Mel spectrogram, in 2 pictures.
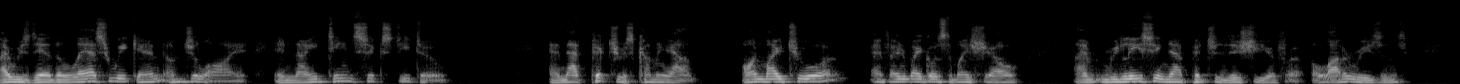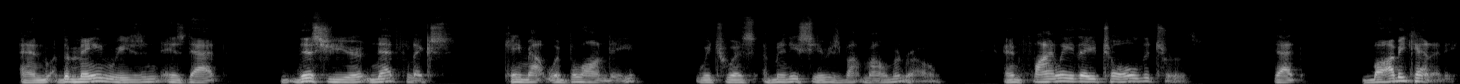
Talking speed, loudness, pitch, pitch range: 140 wpm, -28 LUFS, 110 Hz, 105-125 Hz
